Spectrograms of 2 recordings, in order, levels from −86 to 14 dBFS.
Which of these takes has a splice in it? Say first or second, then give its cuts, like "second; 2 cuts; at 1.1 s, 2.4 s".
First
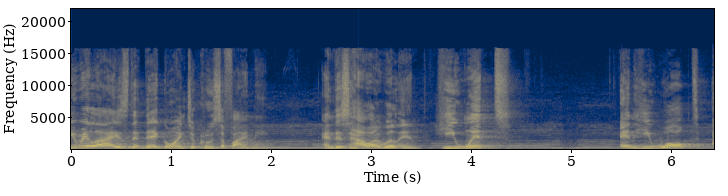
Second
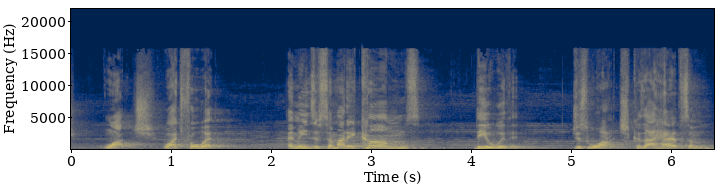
first; 1 cut; at 3.5 s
